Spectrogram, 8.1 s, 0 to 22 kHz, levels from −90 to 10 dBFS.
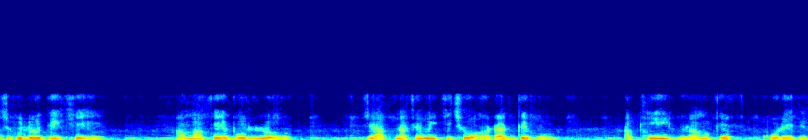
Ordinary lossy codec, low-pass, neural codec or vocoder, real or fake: none; 7.2 kHz; codec, 16 kHz, 4 kbps, FreqCodec, smaller model; fake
